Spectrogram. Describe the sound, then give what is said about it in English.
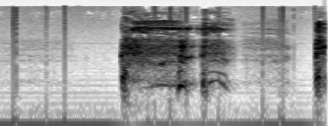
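A person coughing and clearing their throat: a rough, raspy cluster of a few coughs and throat-clearing sounds, then one more short cough at the end, over a steady low electrical hum. “Sorry about all the coughing in this show, but, and clearing my throat”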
